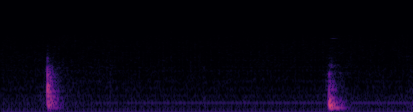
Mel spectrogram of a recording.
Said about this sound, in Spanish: Justina deja una bandeja frente a ellos. Aquí tenéis. Les da los platos.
